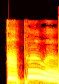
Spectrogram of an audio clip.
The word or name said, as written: hapuu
